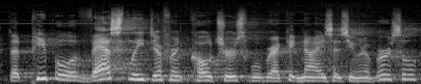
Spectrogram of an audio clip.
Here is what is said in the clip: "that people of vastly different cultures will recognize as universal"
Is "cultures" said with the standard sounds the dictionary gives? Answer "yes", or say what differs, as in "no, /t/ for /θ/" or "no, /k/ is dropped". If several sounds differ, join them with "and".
yes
